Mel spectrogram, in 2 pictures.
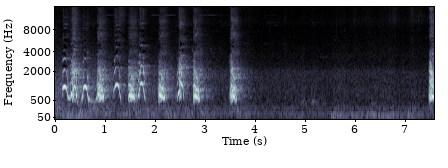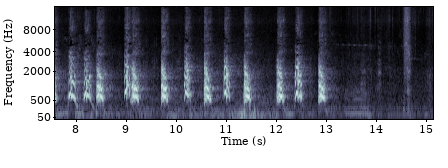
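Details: Dog reacting to a fire truck siren: a burst of quick barks, a few seconds of quiet, then another fast series of sharp yapping barks.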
